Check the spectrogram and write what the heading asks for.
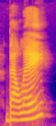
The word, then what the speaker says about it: ballet: other languages and cultures ballet has a silent t on the end based on the rules of French the CH in chord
